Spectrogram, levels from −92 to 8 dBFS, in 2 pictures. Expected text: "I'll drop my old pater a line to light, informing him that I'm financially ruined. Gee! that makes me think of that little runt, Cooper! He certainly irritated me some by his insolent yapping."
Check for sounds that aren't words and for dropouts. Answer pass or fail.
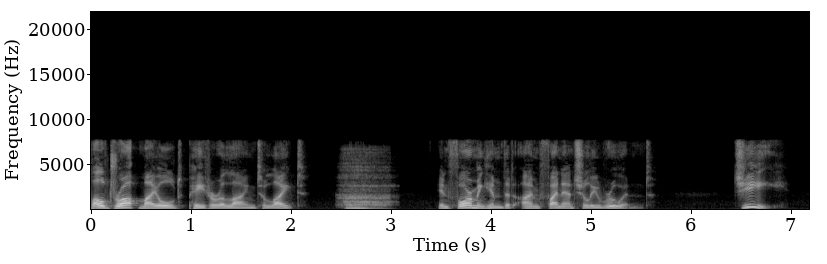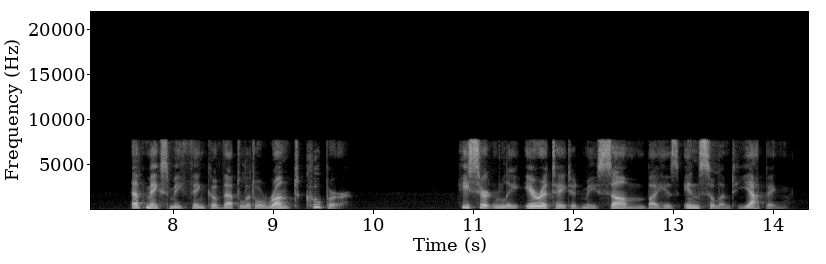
fail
